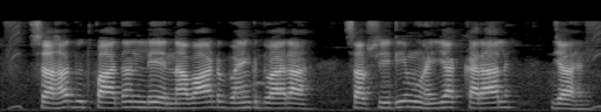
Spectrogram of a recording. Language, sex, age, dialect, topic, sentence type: Magahi, male, 25-30, Southern, agriculture, statement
